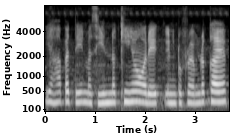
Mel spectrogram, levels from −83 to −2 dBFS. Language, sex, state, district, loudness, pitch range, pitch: Hindi, female, Uttar Pradesh, Lucknow, -20 LUFS, 220-245 Hz, 230 Hz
